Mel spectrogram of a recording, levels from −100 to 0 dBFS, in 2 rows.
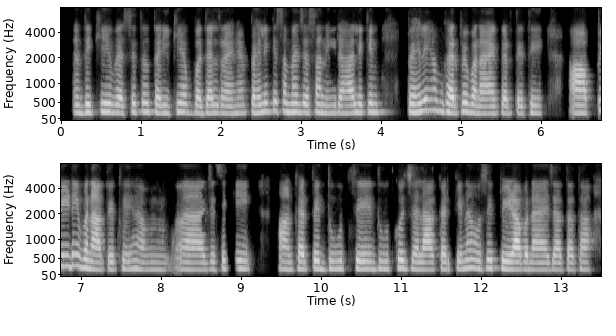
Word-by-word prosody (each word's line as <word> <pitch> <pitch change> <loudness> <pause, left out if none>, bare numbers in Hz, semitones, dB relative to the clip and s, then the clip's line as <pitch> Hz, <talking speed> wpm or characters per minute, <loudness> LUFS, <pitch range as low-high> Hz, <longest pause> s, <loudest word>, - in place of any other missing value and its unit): अ, 215 - -3
देखिए 225 +2 +2
वैसे 210 +1 0
तो 235 +1 -1
तरीक़े 210 +2 0
अब 225 - -1
बदल 205 0 +1
रहे 195 -2 -2
हैं। 205 0 -5
पहले 215 +3 +2
के 255 0 -1
समय 230 -2 +1
जैसा 225 0 0
नहीं 210 -1 -3
रहा 200 0 +2
लेक़िन, 225 +1 0 0.4
पहले 230 +5 +4
हम 275 -3 -4
घर 215 -3 +5
पे 240 +1 +3
बनाया 190 -3 +1
करते 195 -1 -3
थे। 200 -1 -1 0.4
अ, 205 0 +5 0.2
पेड़ें 285 0 0
बनाते 195 -3 +3
थे 205 -1 -2
हम 190 -2 -5 0.2
अ, 190 -1 0
जैसे 195 +2 -3
कि 215 -1 -4 0.4
अ, 200 0 +2
घर 200 +1 +1
पे 215 - +4
दूध 210 +1 -3
से 205 -1 +1
दूध 205 -1 -4
को 225 - +4
जला 195 -2 +1
कर 195 0 0
के 205 - -4
ना 230 +1 0
उसे 215 +2 0
पेड़ा 200 -2 +6
बनाया 185 -1 0
जाता 185 0 -2
था 190 -1 -2
205 Hz, 210 wpm, -23 LUFS, 195-225 Hz, 0.4 s, पेड़ा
